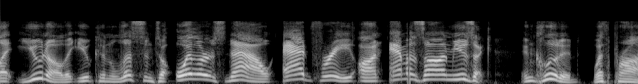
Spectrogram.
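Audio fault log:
4.08–4.11 s, packet loss on an ADPCM call: right after "ad free on" the speech drops into a hard-edged silent hole of about 20 ms, roughly two packets' worth, in the otherwise clean G.722 wideband stream. What separates this from a simple dropout is the recovery. G.722's adaptive predictor and step size lose track of the sender while the packets are missing, so the speech resumes with a brief disturbance and needs some tens of milliseconds to settle.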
